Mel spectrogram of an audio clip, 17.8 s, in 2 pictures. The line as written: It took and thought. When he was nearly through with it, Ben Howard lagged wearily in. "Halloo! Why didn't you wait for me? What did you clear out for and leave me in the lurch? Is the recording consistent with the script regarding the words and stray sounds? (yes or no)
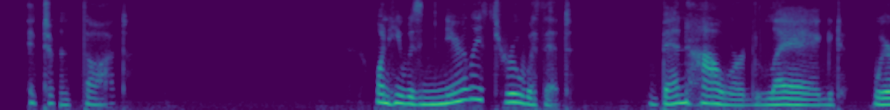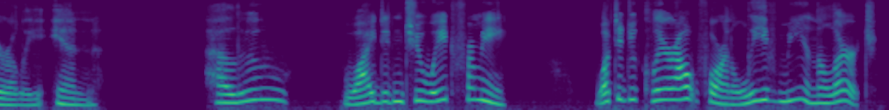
yes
